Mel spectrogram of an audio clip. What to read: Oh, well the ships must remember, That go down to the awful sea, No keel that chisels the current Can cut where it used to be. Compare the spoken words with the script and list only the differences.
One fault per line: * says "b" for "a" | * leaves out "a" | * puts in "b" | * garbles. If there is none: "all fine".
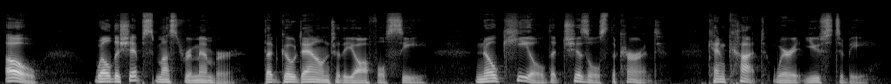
all fine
